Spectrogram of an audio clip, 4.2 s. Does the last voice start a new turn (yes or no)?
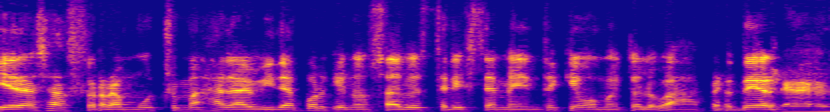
yes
